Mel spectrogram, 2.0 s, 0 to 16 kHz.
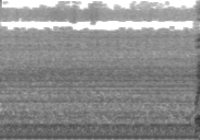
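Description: Case IH Puma 165 CVX tractor's six-cylinder diesel engine idling steadily, heard from inside the closed cab.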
